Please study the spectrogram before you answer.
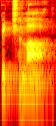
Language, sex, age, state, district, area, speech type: Hindi, male, 60+, Bihar, Begusarai, urban, read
